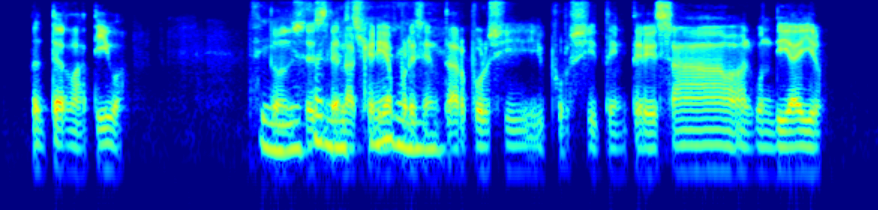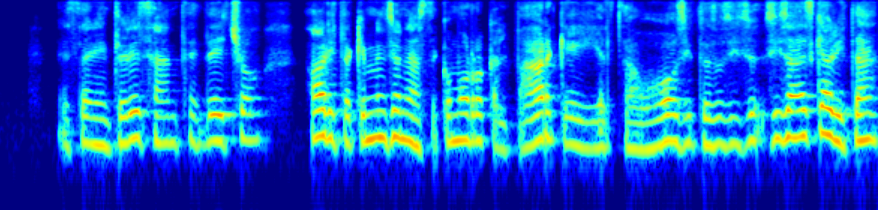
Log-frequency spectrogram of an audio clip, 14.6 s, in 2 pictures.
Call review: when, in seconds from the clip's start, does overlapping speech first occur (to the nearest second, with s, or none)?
2 s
